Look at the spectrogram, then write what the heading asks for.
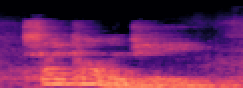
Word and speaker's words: psychology: Psychology.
